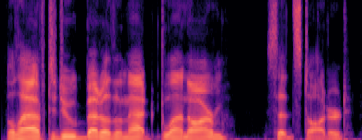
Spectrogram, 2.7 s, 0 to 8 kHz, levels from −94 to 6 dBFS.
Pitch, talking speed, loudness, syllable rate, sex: 120 Hz, 220 wpm, -20 LUFS, 5.6 syllables/s, male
